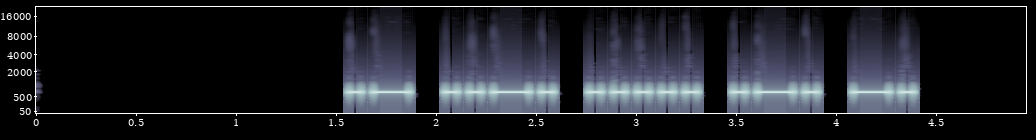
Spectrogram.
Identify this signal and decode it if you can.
Morse code, heard as a keyed tone, about 24 wpm, 700 Hz. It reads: AF5RN
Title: Speed Racing - USA 2x2 Call Signs 20wpm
